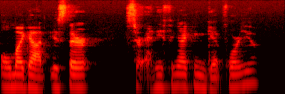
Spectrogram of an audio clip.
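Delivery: ecstatic, thrilled, overjoyed excited voice. Voicing an ecstatic fan meeting someone she adores: ecstatic fan voice. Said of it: "she is just ecstatic".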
